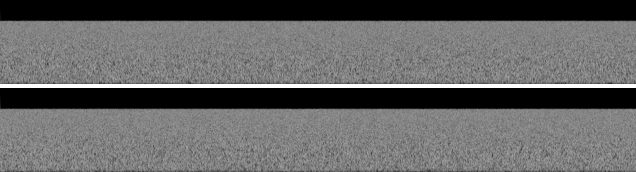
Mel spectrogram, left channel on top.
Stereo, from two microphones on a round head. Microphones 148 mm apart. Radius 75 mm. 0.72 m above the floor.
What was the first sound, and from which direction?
Only background noise.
